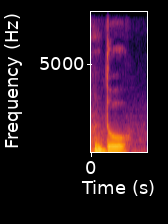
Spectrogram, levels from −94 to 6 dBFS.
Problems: constant background noise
